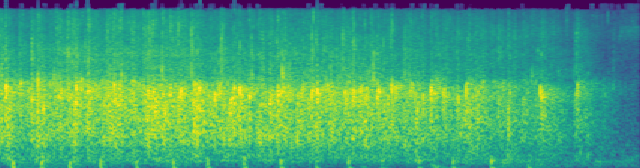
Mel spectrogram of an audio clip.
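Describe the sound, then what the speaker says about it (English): An audience applauds a project presentation at a pediatric innovation event, steady dense clapping filling the room for about five seconds before tapering off at the end. "So please give a warm applause to Eva Diaz and her project"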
